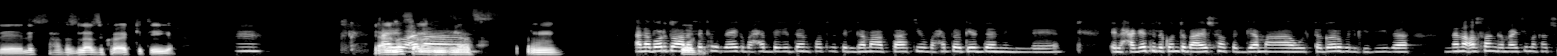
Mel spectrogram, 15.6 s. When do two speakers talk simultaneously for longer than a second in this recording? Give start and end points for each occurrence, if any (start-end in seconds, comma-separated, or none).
none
